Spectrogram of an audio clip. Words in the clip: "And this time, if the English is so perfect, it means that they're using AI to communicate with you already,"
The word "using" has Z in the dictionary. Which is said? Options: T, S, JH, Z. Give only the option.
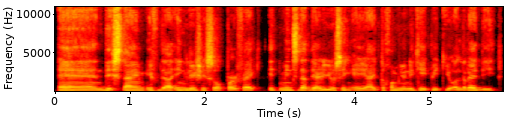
S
